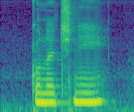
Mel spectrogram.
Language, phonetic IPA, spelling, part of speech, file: Czech, [ˈkonɛt͡ʃniː], konečný, adjective, Cs-konečný.ogg
- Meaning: final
